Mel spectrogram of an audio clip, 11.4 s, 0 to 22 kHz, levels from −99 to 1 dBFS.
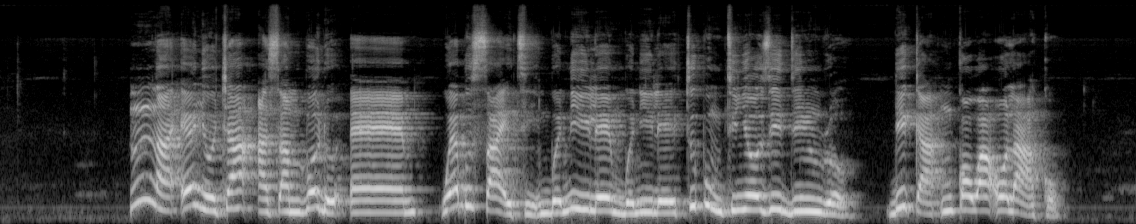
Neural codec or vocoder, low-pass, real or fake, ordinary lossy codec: none; 19.8 kHz; real; none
